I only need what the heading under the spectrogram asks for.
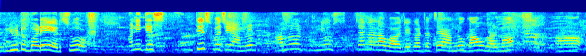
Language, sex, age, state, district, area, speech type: Nepali, female, 18-30, West Bengal, Alipurduar, urban, spontaneous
